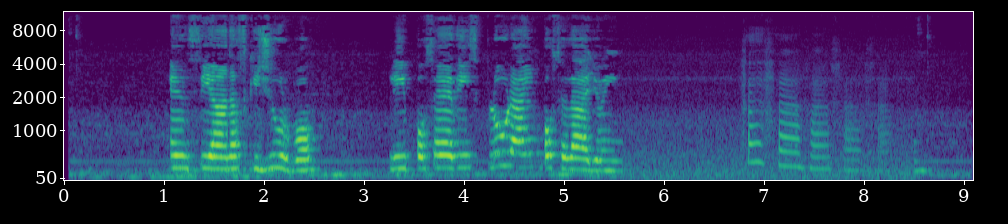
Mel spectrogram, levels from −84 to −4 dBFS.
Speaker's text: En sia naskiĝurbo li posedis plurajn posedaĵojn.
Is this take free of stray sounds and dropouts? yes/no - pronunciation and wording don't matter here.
no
